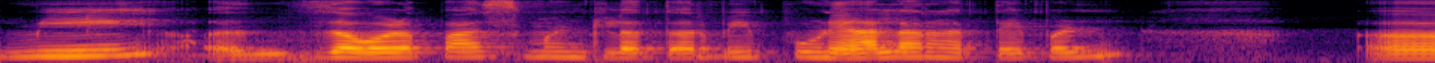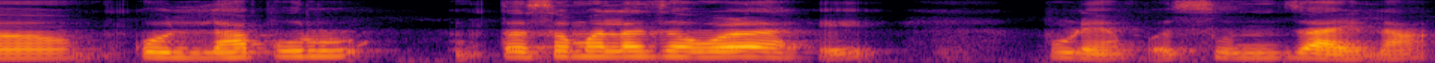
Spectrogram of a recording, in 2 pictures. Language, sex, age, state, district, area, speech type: Marathi, female, 60+, Maharashtra, Pune, urban, spontaneous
